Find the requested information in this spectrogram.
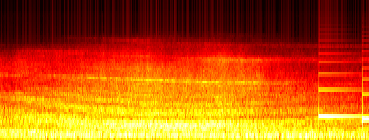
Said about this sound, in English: Attention all passengers, please prepare for takeoff.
